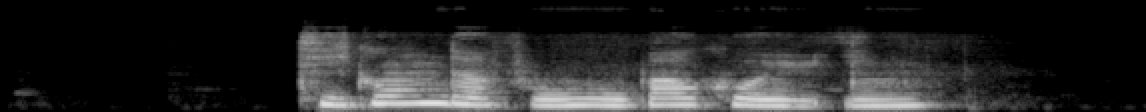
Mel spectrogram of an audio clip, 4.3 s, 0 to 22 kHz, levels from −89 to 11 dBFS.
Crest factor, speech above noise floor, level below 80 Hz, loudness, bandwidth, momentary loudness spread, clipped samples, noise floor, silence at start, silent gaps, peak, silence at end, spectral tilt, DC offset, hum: 14 dB; 62 dB; -62 dBFS; -14 LUFS; 7.6 kHz; 7 LU; under 0.1%; -75 dBFS; 1.1 s; none; -2 dBFS; 0.8 s; -8.5 dB/octave; under 0.1%; none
